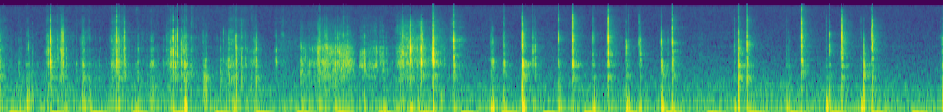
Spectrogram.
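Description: Fingertips of both hands press the keys of a black plastic desk calculator, which is held up and then moved to the side. Quick, irregular plastic clicks and taps follow one another, with short crinkly bursts between some presses.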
